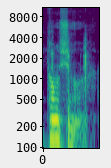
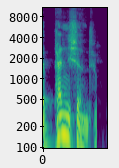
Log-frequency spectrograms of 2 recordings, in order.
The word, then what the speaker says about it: penchant: Well, first of all, so I'd like to congratulate you on your pronunciation of penchant. I was expecting to hear penchant. It's a good English word, so nothing wrong with that.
